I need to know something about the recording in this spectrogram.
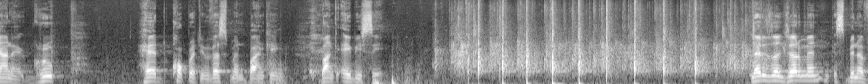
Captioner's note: applause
